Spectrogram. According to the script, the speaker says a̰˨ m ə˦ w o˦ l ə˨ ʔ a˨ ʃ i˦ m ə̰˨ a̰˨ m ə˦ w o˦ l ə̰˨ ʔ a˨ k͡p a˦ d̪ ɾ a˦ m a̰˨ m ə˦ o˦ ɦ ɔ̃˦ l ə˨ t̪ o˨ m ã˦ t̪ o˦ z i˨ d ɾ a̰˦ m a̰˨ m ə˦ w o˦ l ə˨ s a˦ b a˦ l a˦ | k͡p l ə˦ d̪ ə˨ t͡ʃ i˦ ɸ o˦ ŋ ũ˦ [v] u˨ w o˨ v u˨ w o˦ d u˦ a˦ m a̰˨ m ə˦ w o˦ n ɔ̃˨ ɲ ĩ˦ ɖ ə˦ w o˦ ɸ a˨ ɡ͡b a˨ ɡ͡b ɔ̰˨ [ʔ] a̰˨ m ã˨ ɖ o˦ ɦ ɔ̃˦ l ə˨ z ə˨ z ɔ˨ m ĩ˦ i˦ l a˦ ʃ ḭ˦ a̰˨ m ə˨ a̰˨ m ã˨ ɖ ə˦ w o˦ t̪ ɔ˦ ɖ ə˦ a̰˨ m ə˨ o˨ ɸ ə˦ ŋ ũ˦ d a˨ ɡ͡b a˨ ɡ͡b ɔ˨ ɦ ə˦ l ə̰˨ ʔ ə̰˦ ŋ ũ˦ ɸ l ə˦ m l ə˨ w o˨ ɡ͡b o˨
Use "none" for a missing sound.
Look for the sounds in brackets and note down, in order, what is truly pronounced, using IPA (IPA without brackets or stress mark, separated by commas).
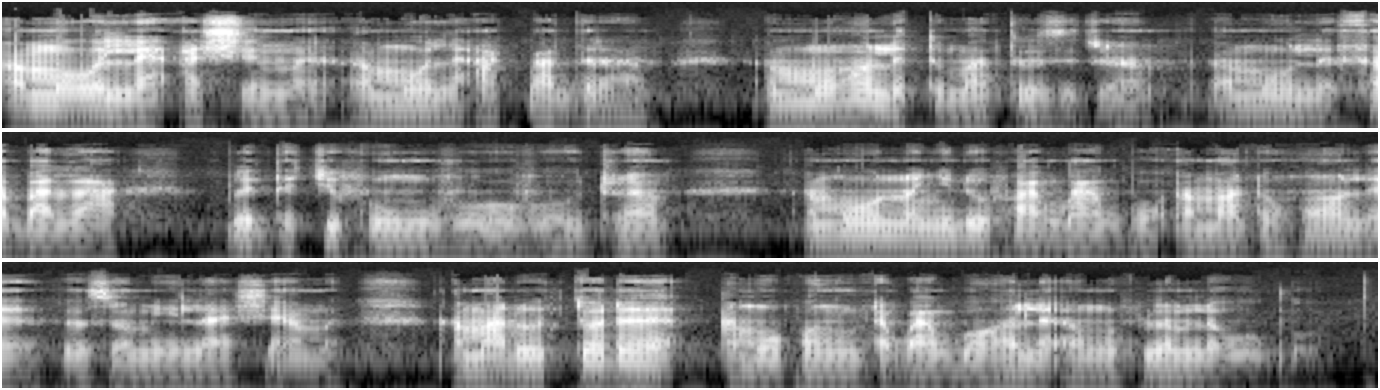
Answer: v, ʔ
